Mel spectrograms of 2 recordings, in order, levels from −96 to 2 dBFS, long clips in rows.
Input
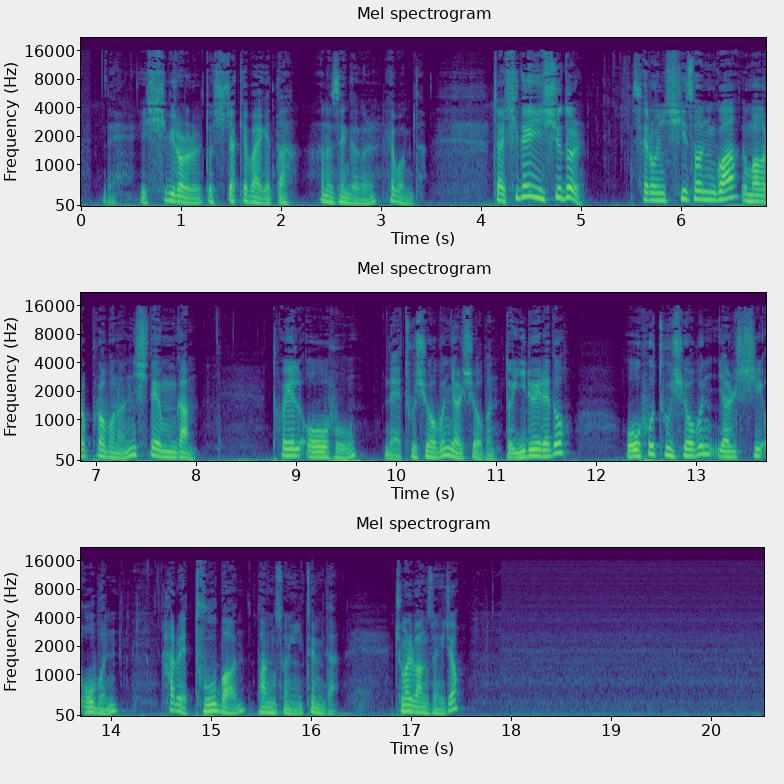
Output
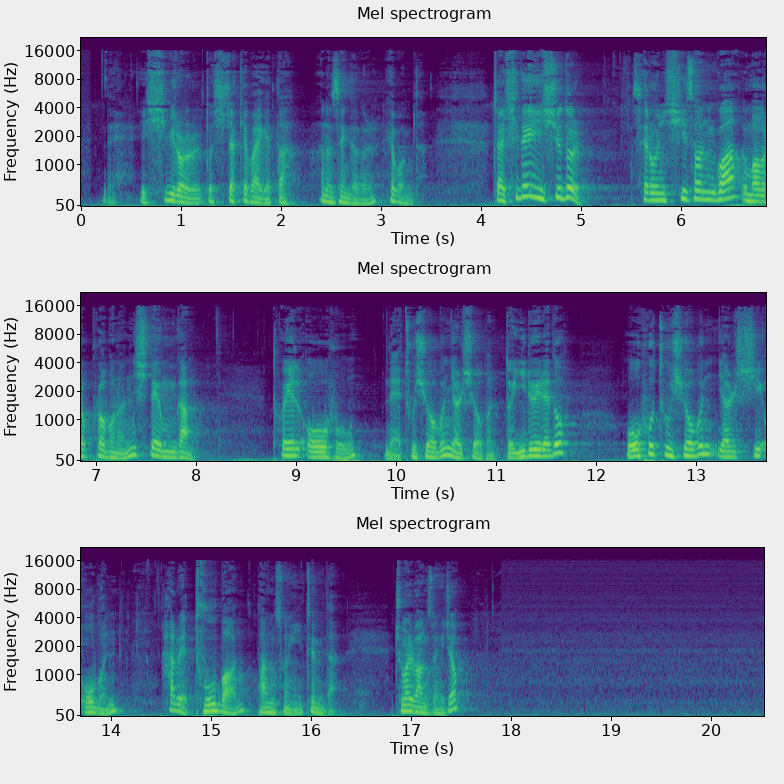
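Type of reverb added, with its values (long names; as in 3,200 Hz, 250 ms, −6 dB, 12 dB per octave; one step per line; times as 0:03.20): coupled-rooms reverb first 0.48 s, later 2.2 s, from −21 dB, DRR 12.5 dB
level +1 dB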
